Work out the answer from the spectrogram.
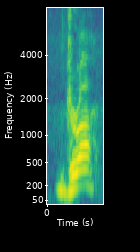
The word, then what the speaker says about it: drow: You got d row, right? Row as in row or you've got dra. Yeah. And I'm like, but I like dro better.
